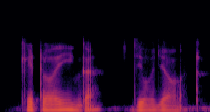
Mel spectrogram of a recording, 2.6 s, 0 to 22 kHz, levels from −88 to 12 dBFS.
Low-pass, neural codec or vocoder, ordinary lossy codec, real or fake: 5.4 kHz; autoencoder, 48 kHz, 32 numbers a frame, DAC-VAE, trained on Japanese speech; Opus, 32 kbps; fake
